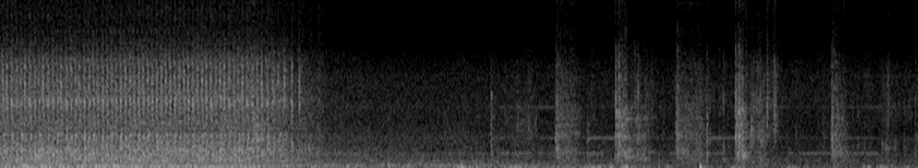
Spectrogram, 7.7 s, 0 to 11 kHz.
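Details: 2017 Land Rover Discovery V TD4 2.0 diesel (1999 cc, 179 PS, engine R4/2.0TD4), 109,695 km: loud rattly start settling into uneven idle with scattered light ticking and chatter, caused by a stretched timing chain.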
